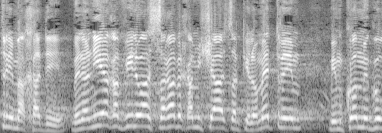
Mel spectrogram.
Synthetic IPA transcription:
tʁimaχadimvenaniaχafiluasaʁave̞χamiʃaasaʁkilo̞metʁim | bimko̞mːeɡu

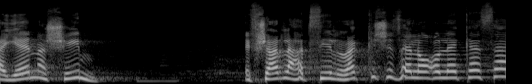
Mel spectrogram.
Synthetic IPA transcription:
ajenaʃim | ʔefʃaɾleɦat͡silɾakːeʃezeloʕolekese

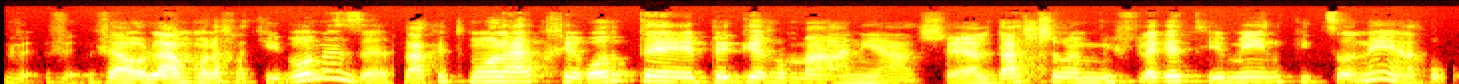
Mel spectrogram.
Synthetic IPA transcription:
veveveao̞lamo̞le̞χlekivunaze̞̰ʁake̞tmo̞lajabχiʁo̞tebeɡe̞ʁmanja̰ʃejaltaʃamemːifle̞ɡetjeminkit͡so̞nianaχnu

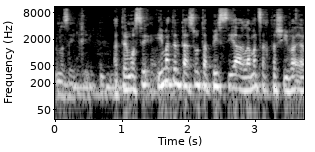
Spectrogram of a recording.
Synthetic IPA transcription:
nazeit̪χilat̪e̞mosiʔimat̪̬e̞mt̪̬aːsuet̪apisiaʁlamat͡saʁiχt̪aʃivaja̰

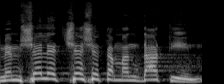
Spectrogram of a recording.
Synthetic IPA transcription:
memʃelet̪ʃeʃet̪hamand̪at̪im

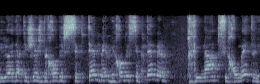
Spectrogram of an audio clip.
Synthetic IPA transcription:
ilo̞jad̪at̪iʃejeʃbeχo̞d̪eʃsept̪embebeχo̞d̪eʃsept̪embeʁ | pχinapsiχo̞met̪ʁit

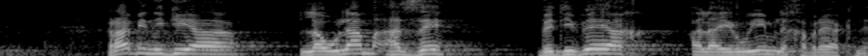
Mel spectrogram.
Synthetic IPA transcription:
ɾabiniɡia | laolamhaze̞ | ved̪ive̞aχalaeɾuimleχavɾejakne

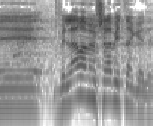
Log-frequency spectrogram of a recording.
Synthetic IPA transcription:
velamame̞mʃalamit̪naɡed̪e

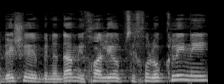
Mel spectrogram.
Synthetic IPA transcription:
d̪ejʃebenad̪amjuχalːijo̞t̪̚psiχo̞loɡ̚klini

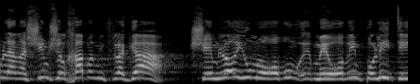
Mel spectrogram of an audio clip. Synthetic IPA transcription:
mleanaʃimʃe̞lχabemiflaɡa | ʃeemlo̞ajumme̞oʁavimpo̞lit̪i

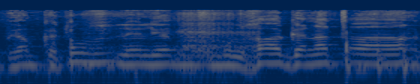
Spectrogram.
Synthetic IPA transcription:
ɡamkat̪uvlelmulχaɡanat̪a

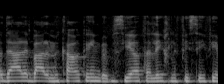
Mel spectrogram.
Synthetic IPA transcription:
od̪alebalmekaʁkainbebizɡeʁat̪aliχlefisejfi

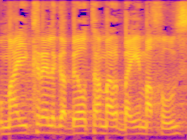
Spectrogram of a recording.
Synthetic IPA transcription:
umaikɾeleɡabejotamaʁbaimaχuz

